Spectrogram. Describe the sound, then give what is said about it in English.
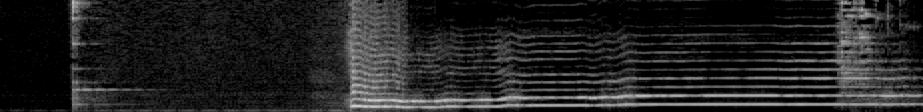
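The side of a good-quality wine glass is struck with a sharp tap and rings with a clear, lingering tone, then a louder, sustained ring swells and wavers slightly before another light tap near the end. “If you tap the side of a good quality wine glass, you'll hear it ring with a clear tone, and that depends on the size and thickness of the glass.”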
